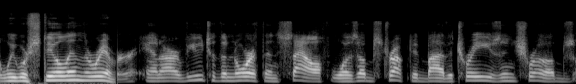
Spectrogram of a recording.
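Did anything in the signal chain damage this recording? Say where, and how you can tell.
Yes. At 1.15 s the audio breaks for about 20 ms, and from there to the end it sounds duller and a few decibels quieter, with nothing above about 7.6 kHz and a faint new noise floor roughly 50 dB below the signal. This points to the capture stage, most likely an input switched to a poorer device: the driver moved recording to a different microphone or headset path with narrower bandwidth, its own gain and its own background noise.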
